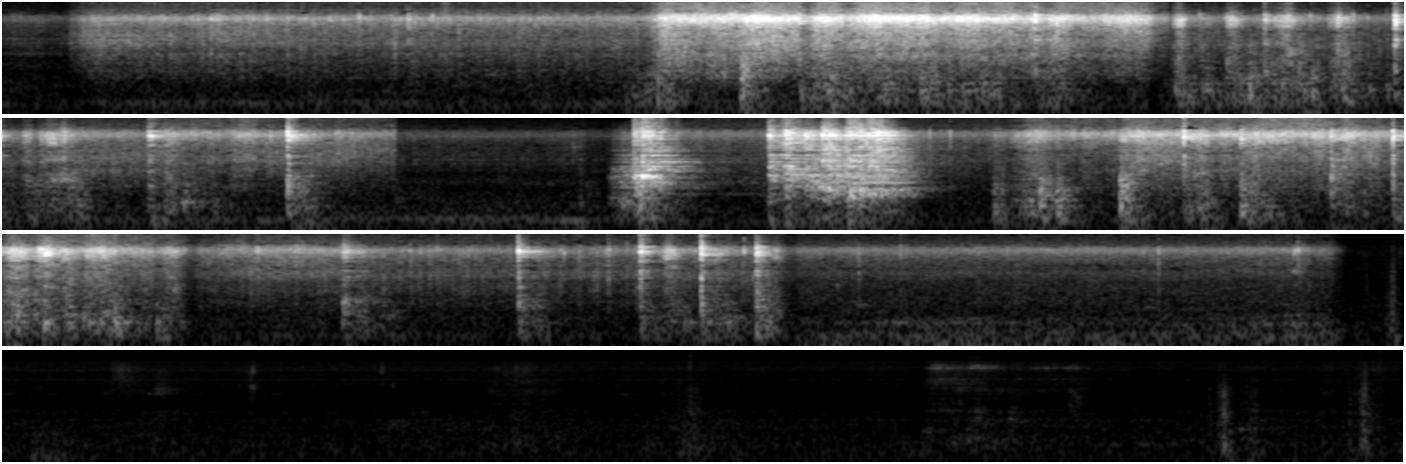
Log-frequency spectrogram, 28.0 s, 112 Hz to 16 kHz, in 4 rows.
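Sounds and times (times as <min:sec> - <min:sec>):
food sizzling in hot oil: 0:00.0 - 0:20.7
spatula scraping and tapping pan: 0:03.6 - 0:08.8, 0:10.0 - 0:15.0, 0:16.6 - 0:18.0.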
